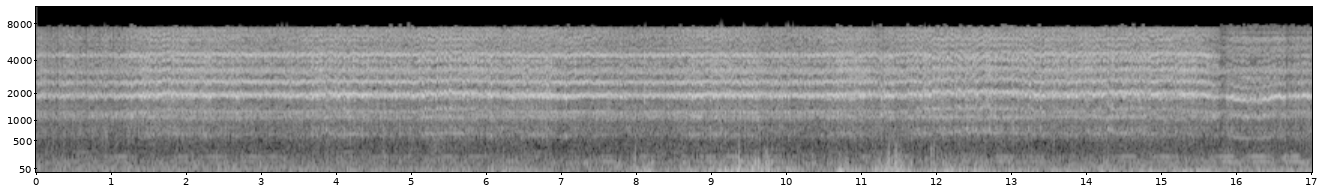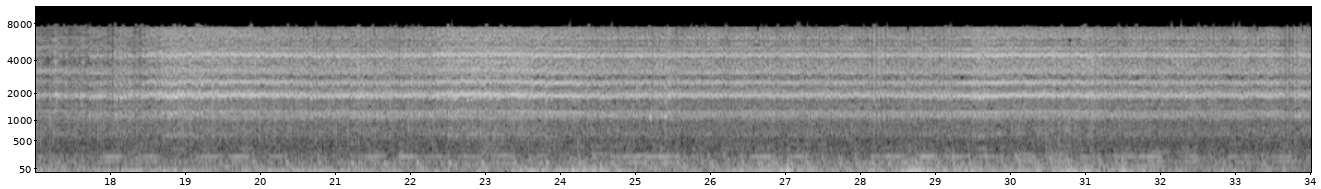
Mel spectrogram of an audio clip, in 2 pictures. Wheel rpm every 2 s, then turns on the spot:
160, 160, 170, 160, 160, 170, 160, 160, 170, 170, 170, 160, 160, 170, 160, 170, 170.
none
